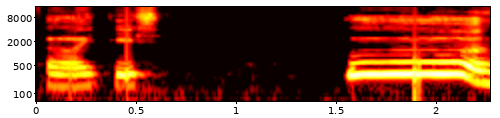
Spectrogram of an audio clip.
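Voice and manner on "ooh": a squealed ooh, high and loud; sudden yelp of realisation. Real, not acted. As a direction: break off with a shrill-sounding ooh. Self-interrupting exclamation.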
